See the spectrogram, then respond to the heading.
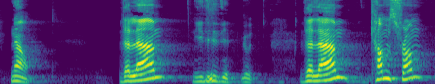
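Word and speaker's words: Lam (لام): It's coming from your tongue, from the middle of your mouth. Right? It's not coming from the back of the throat. Alif. It's coming from the back. Lam.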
